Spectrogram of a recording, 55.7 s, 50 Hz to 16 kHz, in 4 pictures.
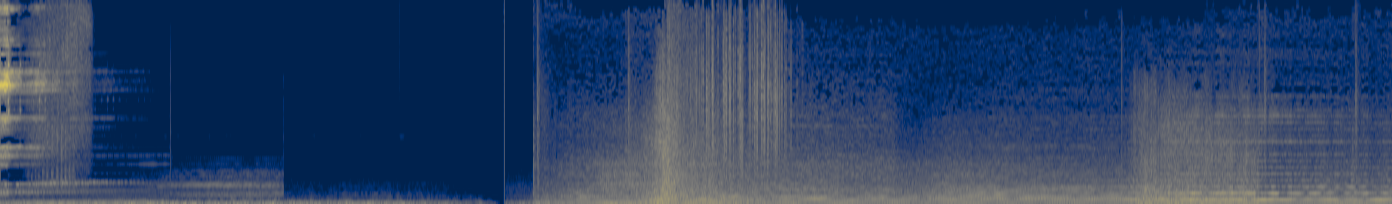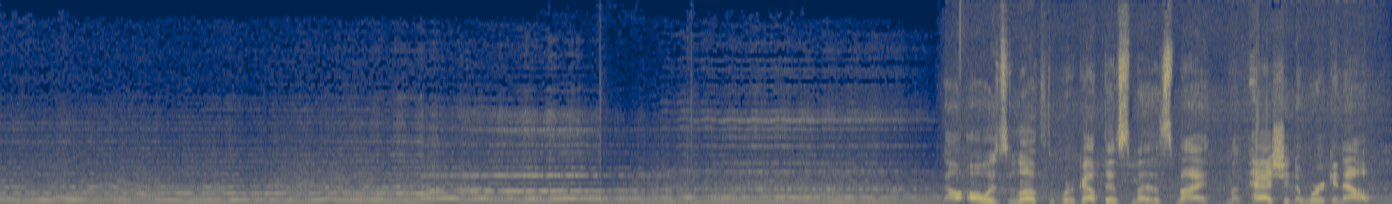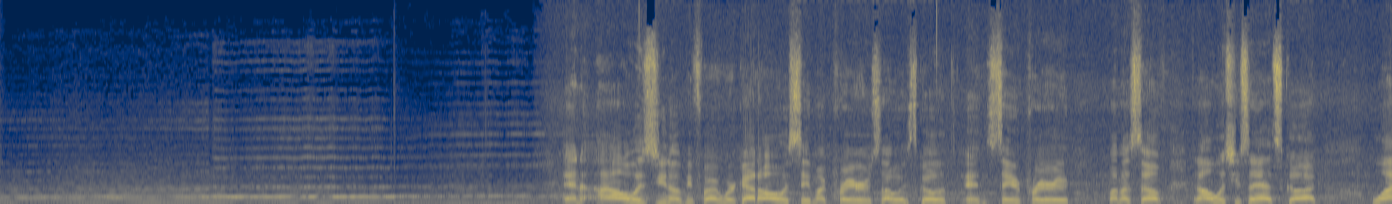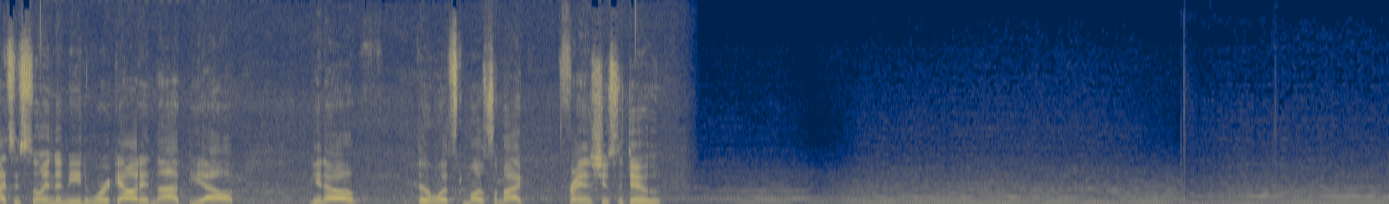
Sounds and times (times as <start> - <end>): Music: 0.0 - 1.8, 5.0 - 55.6
Speech: 23.4 - 27.7, 33.5 - 41.0, 41.6 - 44.1, 44.8 - 48.4.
